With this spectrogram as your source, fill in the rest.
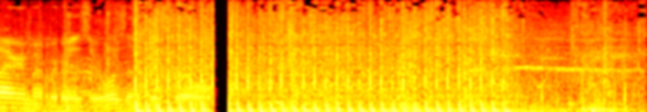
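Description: A gun fires in a rapid burst.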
